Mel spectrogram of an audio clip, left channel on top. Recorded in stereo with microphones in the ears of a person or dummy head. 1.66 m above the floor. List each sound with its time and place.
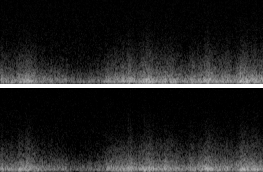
Only background noise.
